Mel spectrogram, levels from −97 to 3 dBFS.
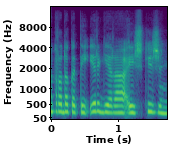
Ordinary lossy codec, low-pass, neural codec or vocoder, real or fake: AAC, 96 kbps; 14.4 kHz; autoencoder, 48 kHz, 32 numbers a frame, DAC-VAE, trained on Japanese speech; fake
